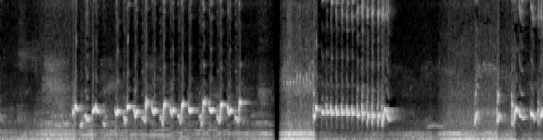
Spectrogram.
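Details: Sooty-headed bulbul singing in a fighting mood, meant to provoke other bulbuls into answering: bubbly, warbled phrases repeated in quick bursts, a pause, then a steadier whistled run, over a low background rumble.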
